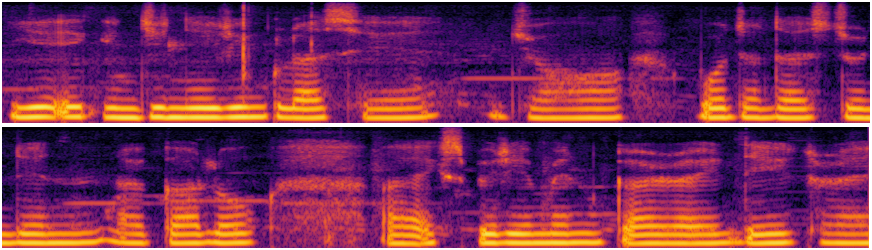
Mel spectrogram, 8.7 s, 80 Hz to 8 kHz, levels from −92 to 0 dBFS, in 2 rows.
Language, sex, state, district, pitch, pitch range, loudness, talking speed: Hindi, female, Arunachal Pradesh, Longding, 220 Hz, 215-230 Hz, -14 LUFS, 110 wpm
